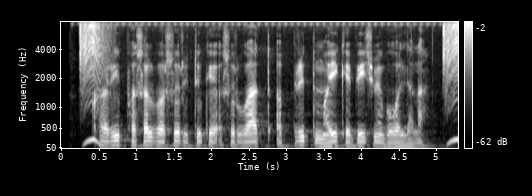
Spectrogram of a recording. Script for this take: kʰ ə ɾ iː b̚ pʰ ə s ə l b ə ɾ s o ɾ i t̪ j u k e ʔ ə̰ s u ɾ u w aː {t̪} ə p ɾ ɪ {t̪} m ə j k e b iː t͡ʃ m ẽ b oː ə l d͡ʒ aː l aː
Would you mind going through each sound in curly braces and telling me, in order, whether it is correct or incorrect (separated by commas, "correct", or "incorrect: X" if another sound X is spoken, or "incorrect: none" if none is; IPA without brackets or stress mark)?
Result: correct, correct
